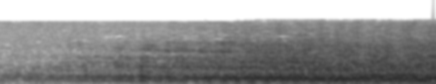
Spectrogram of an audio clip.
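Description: A car engine rumbles steadily as the car drives and pulls to a stop, its low, broad drone swelling gradually louder over a couple of seconds, with no voices present.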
